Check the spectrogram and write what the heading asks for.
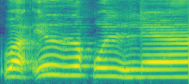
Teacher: ദാല് ലൈറ്റാക്കിയിട്ട് ഉച്ചരിക്കാൻ ശ്രദ്ധിക്കുക. നമ്മുടെ നാവിൻ്റെ അറ്റവും മേലെ മുൻപല്ലിൻ്റെ അറ്റവും ചേർന്നിട്ടാണ് ദാല് പുറപ്പെടുന്നത്. സൗണ്ട് ദാലായി പോവാതെ ശ്രദ്ധിക്കുക.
